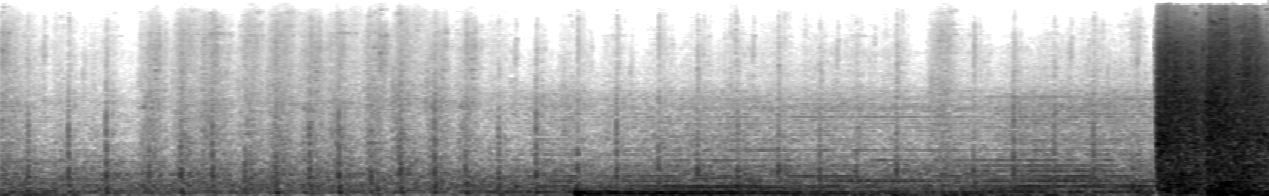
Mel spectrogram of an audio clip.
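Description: Footsteps tap quickly on a hard stone floor in a large echoing hall.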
